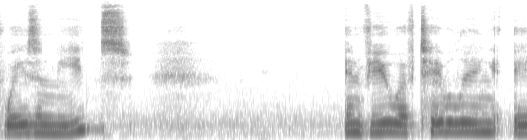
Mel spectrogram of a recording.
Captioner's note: speaking French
